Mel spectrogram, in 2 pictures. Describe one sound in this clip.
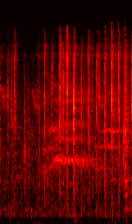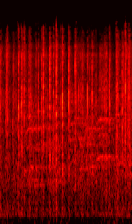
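Birds' wings flap and clatter close by.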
